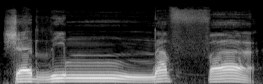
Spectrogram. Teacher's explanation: Tanda baca kasrah ini huruf ro dibaca tarkik baca tipis.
